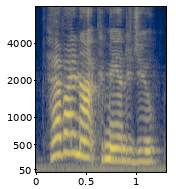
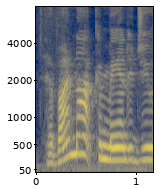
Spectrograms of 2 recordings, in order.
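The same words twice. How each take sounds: First: It is an emphatic, exasperated exclamation. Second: It is a calm, plain question.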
